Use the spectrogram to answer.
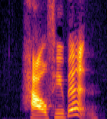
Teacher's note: In spoken English, have and has are often reduced after question words. Have can sound like v or of.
